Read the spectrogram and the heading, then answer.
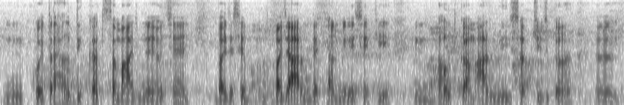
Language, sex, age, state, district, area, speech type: Maithili, male, 18-30, Bihar, Begusarai, rural, spontaneous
